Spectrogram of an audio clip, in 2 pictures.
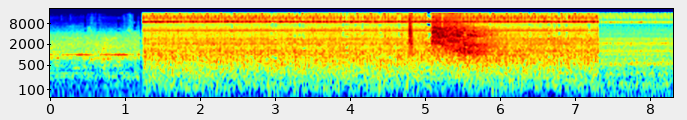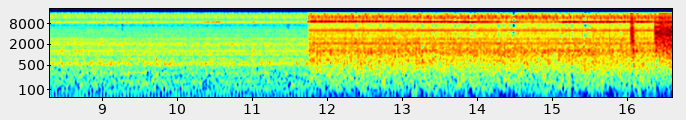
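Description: Royal Navy Wildcat HMA.2 helicopter running, with several steady high whining tones. About five seconds in, a Martlet missile launches: a sharp crack, then a rushing whoosh of about a second. The helicopter noise drops for a few seconds in the middle and rises again before a second launch whoosh starts at the very end.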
